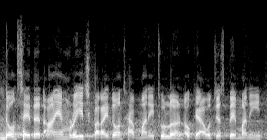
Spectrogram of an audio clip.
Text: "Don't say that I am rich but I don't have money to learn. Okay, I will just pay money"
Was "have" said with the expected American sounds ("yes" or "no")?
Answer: yes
